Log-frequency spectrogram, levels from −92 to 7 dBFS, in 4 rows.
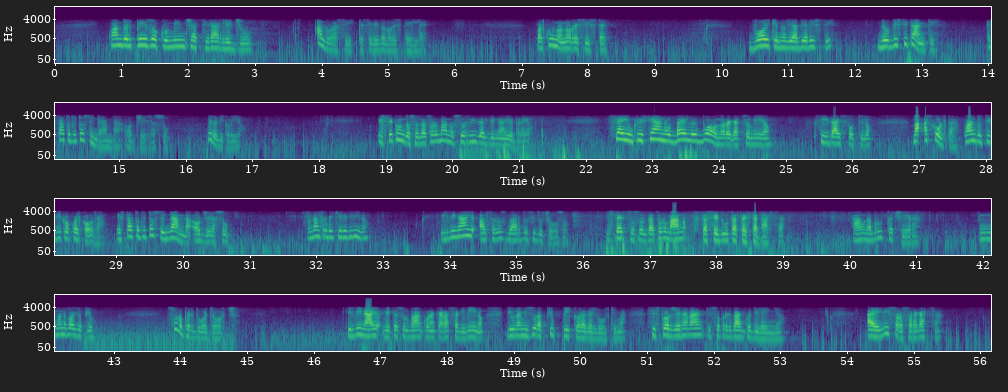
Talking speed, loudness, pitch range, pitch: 140 wpm, -21 LUFS, 140-210 Hz, 175 Hz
